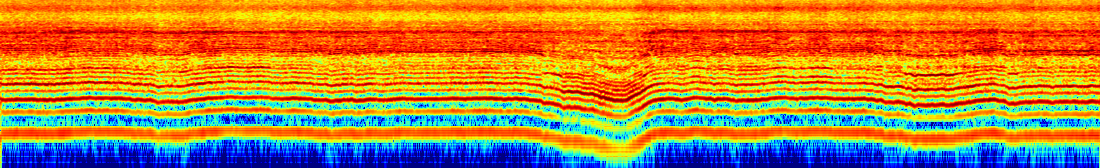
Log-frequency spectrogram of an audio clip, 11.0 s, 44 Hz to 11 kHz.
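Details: 2020 Stihl MS261 chainsaw, non-M-Tronic standard-carburetor version, 20-inch bar, cutting oak: high steady scream dips briefly as it bites into the cut and recovers quickly; normal, healthy saw pulling well under load.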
